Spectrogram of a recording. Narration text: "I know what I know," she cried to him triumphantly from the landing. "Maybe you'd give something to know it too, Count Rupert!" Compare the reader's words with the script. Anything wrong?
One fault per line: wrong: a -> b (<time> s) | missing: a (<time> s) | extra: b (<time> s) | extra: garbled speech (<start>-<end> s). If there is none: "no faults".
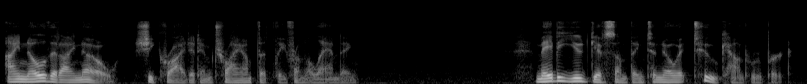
wrong: what -> that (0.5 s)
wrong: to -> at (1.9 s)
